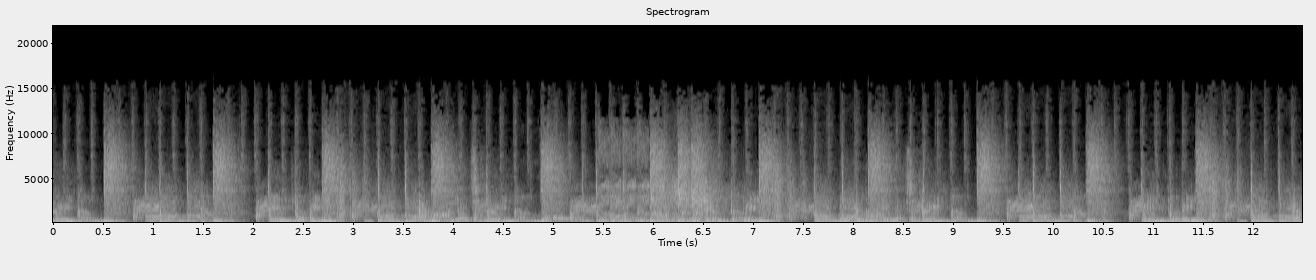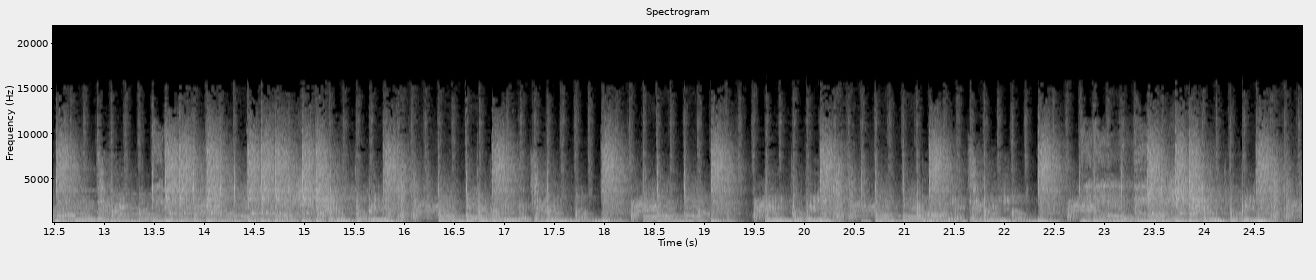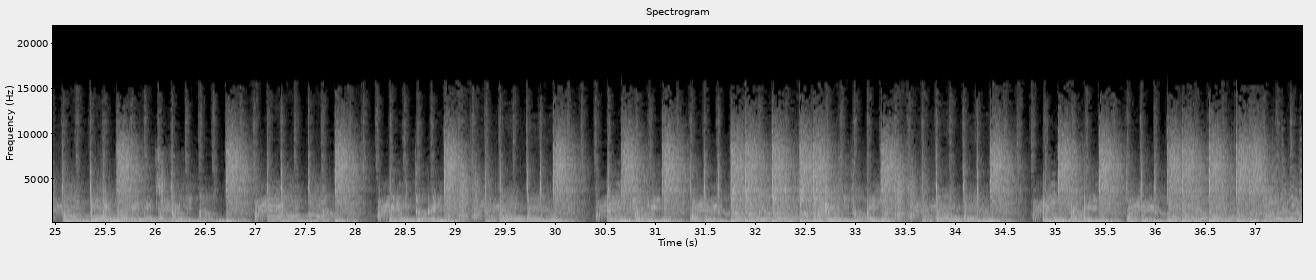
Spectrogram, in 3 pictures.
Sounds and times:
Music: 0.0 - 37.4.

